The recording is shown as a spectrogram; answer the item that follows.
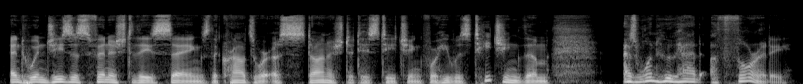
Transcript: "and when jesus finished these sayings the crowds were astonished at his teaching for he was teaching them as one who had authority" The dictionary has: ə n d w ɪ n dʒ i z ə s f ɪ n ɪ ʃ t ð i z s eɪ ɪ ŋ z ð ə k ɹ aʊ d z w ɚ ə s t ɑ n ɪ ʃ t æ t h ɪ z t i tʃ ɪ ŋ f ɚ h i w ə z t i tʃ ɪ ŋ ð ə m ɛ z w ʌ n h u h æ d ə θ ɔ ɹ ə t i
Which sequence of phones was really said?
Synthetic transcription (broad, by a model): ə n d w ɪ n dʒ i z ə s f ɪ n ɪ ʃ t ð i z s eɪ ɪ ŋ z ð ə k ɹ aʊ d z w ɚ ə s t ɑ n ɪ ʃ t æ t h ɪ z t i tʃ ɪ ŋ f ɚ i w ə z t i tʃ ɪ ŋ ð ə m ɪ z w ʌ n h u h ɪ d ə θ ɔ ɹ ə t i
